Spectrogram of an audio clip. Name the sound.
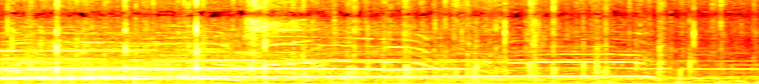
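crowd cheering and clapping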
